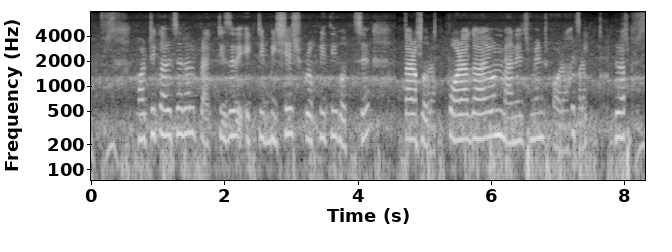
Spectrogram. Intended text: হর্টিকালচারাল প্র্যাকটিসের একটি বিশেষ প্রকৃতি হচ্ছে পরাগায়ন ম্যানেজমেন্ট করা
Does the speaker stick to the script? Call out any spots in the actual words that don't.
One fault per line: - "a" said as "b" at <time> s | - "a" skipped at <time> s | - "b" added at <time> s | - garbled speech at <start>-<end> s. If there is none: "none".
- garbled speech at 4.6-5.3 s
- garbled speech at 7.2-8.1 s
